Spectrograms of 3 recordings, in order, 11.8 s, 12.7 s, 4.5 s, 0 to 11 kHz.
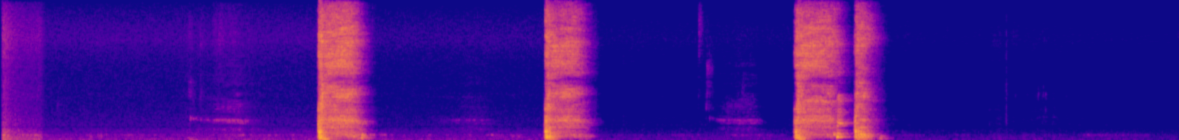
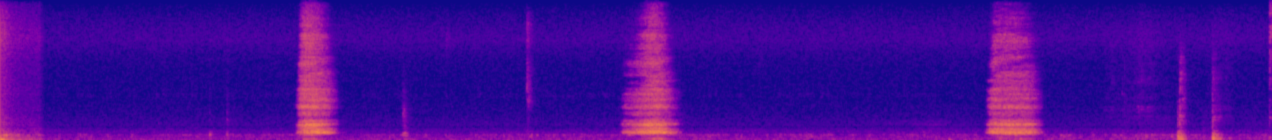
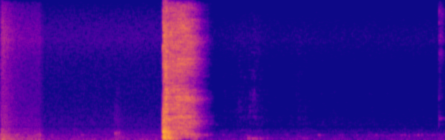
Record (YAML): three_cough_length: 11.8 s
three_cough_amplitude: 26028
three_cough_signal_mean_std_ratio: 0.26
exhalation_length: 12.7 s
exhalation_amplitude: 11555
exhalation_signal_mean_std_ratio: 0.32
cough_length: 4.5 s
cough_amplitude: 26028
cough_signal_mean_std_ratio: 0.2
survey_phase: beta (2021-08-13 to 2022-03-07)
age: 45-64
gender: Male
wearing_mask: 'No'
symptom_headache: true
symptom_onset: 4 days
smoker_status: Never smoked
respiratory_condition_asthma: true
respiratory_condition_other: false
recruitment_source: REACT
submission_delay: 2 days
covid_test_result: Negative
covid_test_method: RT-qPCR
influenza_a_test_result: Negative
influenza_b_test_result: Negative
